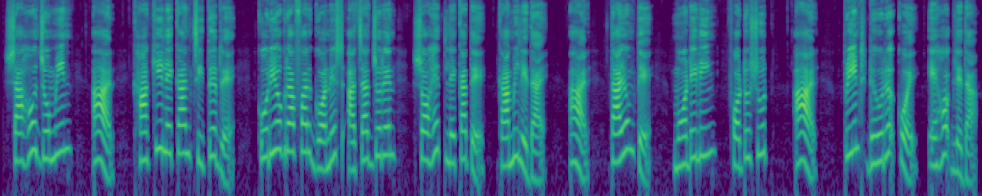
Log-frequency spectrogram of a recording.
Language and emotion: Santali, neutral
